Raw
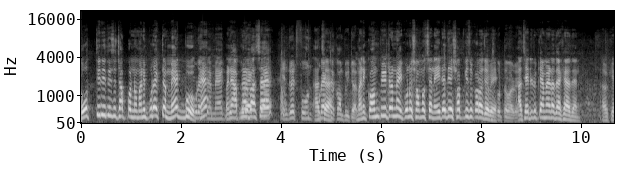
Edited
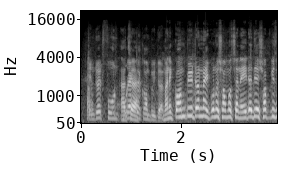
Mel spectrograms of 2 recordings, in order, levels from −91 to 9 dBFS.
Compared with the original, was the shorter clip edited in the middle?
no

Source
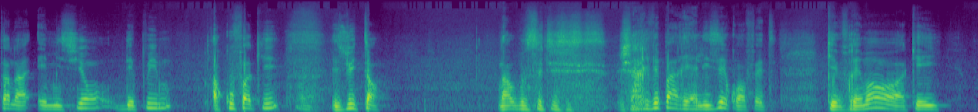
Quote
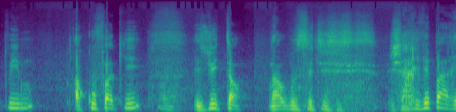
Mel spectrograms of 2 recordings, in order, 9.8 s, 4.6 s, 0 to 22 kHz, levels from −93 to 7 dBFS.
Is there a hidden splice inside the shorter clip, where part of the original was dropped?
yes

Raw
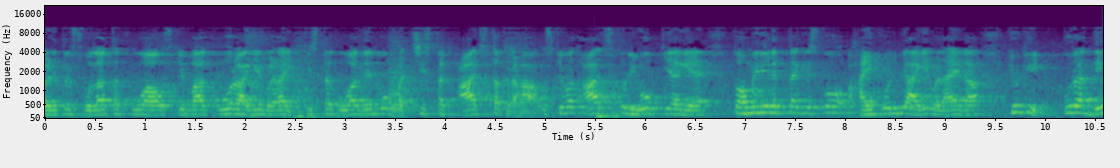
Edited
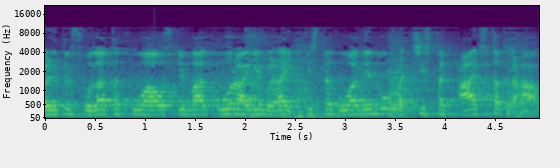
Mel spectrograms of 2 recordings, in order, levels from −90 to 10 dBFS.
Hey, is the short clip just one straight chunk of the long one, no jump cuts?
yes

